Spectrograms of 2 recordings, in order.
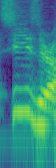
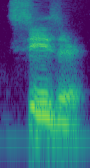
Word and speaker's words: Siser: So this is one question that people ask us at Siser all the time.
